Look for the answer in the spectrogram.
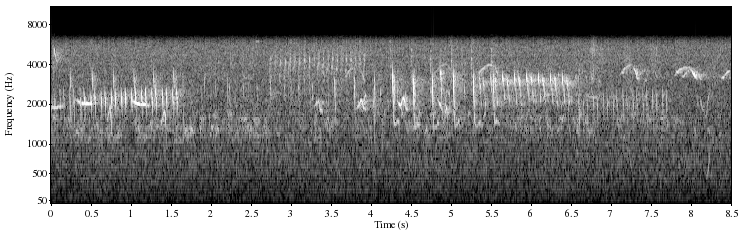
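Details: Loud nightingale singing on the Oka, keeping people from sleep; fast rattling trills of repeated pulses, then buzzy rising phrases and sharp clicks, several times a second, against broad background hiss.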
